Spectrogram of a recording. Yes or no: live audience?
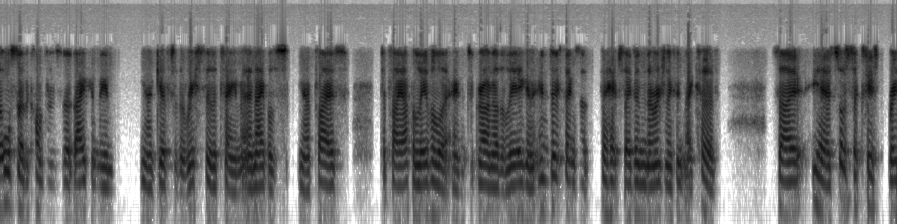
no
